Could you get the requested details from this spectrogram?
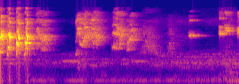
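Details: Lovebird pancingan song for luring other lovebirds into singing: an opening burst of rapid shrill chatter, then two rough, buzzy squawking phrases, a brief whistled note and short high chirps at the end.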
